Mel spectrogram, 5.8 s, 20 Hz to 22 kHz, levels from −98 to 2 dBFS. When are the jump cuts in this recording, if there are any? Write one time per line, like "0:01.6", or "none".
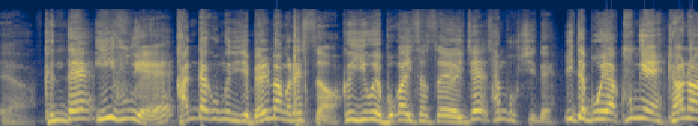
0:04.7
